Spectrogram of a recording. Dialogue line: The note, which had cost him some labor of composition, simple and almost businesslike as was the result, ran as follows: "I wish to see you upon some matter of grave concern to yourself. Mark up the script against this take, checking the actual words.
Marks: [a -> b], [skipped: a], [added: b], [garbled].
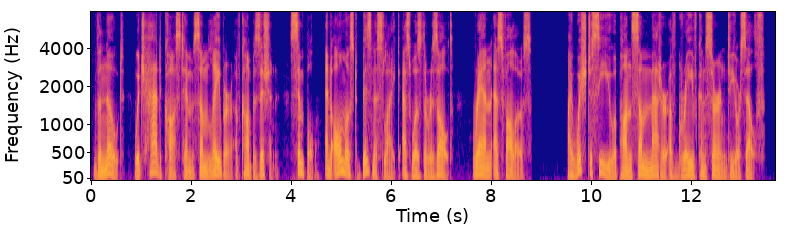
The note, which had cost him some labor of composition, simple and almost businesslike as was the result, ran as follows: "I wish to see you upon some matter of grave concern to yourself.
